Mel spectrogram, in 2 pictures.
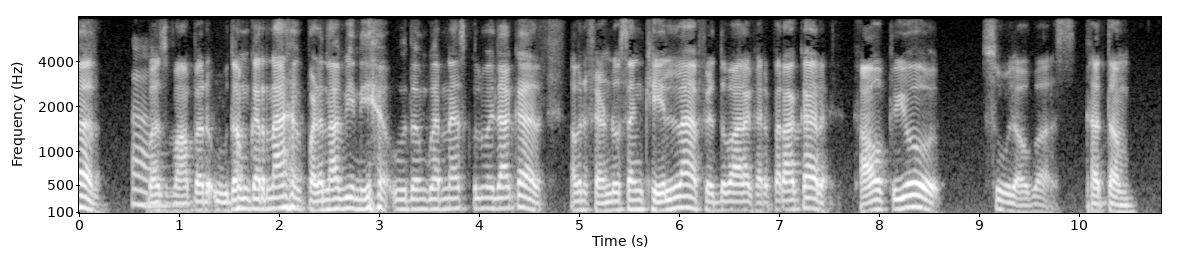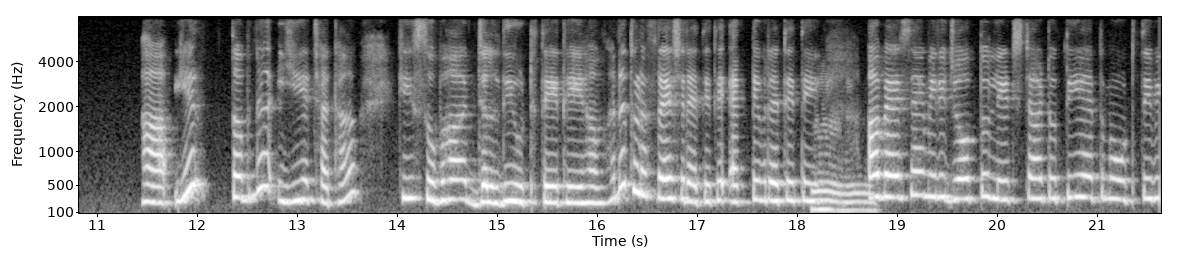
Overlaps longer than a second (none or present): none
